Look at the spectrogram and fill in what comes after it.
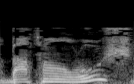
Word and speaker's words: Baton Rouge: And then the lower part of Louisiana to include New Orleans and I-12, Baton Rouge. I like saying it that way, Kyle, because that's the French pronunciation.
